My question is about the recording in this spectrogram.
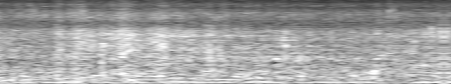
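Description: Water pouring steadily from a plastic pipe into plastic containers.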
